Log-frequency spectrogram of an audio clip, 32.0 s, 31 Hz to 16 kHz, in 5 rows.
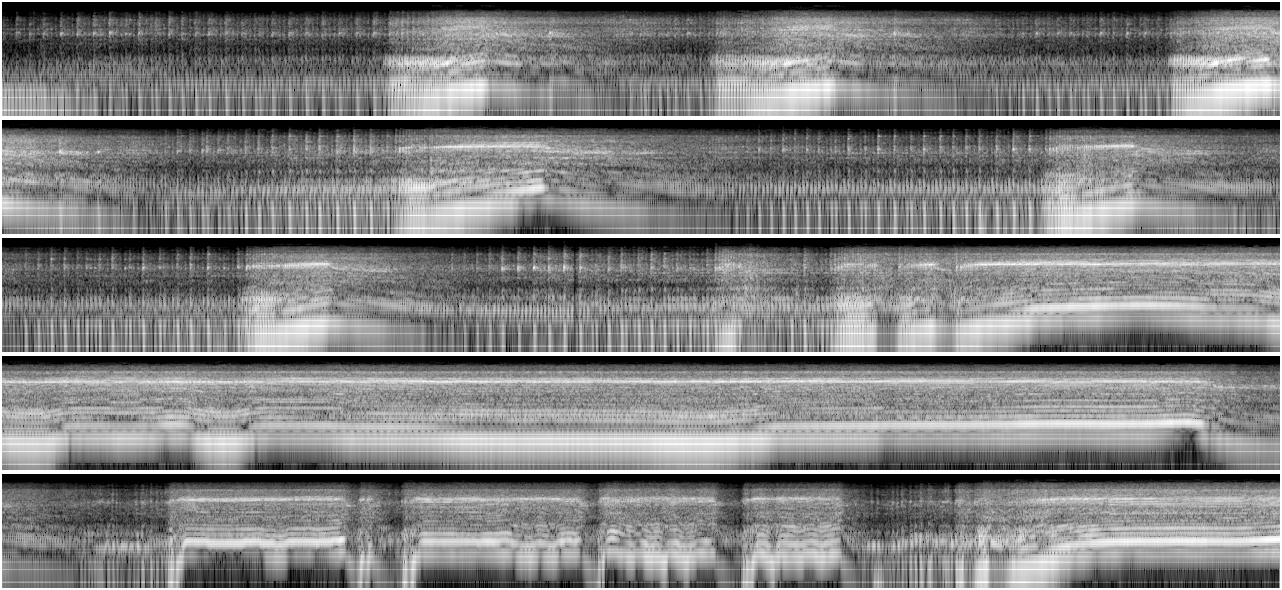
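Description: Stihl MS261 C-M two-stroke chainsaw: a string of short revs up and back down to idle every two to three seconds, then a long cut held at high revs, the pitch wavering and dipping as the chain bites into the log, ending in a few short broken revs.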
